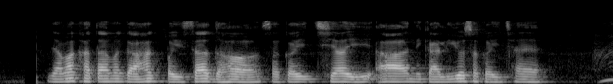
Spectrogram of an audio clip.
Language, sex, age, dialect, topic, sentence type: Magahi, male, 25-30, Western, banking, statement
